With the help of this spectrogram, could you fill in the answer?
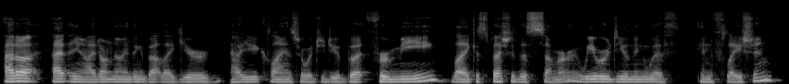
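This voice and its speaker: A man's voice: medium pitch, brisk, hardly any pauses. A man around forty, a guest on a podcast, talking about his work in an earnest, upbeat and encouraging way. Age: 40s. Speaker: guest, editor and agency owner. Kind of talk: casual interview talk.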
